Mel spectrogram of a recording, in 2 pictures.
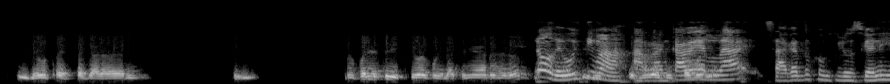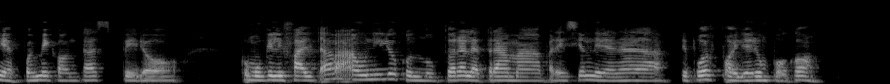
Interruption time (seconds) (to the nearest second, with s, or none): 6 s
